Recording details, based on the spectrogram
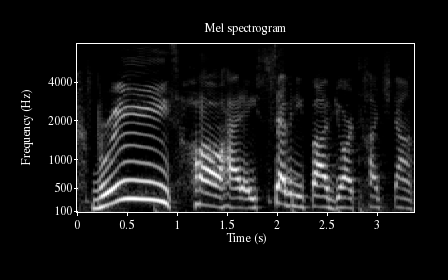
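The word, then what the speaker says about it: Breece Hall: and joe flacco but bruce hall had a 75 yard touchdown today excuse me i said his name wrong breeze hall had a 75 yard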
